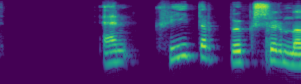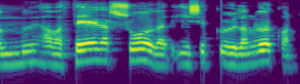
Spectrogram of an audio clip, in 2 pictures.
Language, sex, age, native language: Icelandic, male, 40-49, Icelandic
